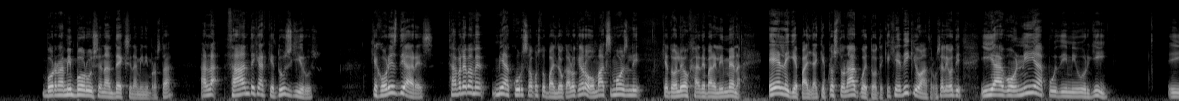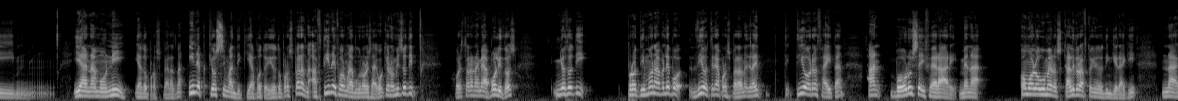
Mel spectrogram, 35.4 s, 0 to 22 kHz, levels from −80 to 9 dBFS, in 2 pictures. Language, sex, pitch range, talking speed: Greek, male, 120-175 Hz, 180 wpm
